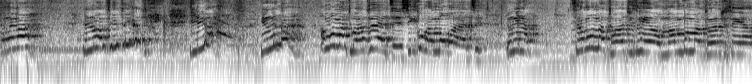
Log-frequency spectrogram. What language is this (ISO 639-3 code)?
kor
